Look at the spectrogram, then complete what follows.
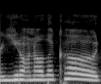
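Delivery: normal talking voice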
